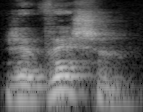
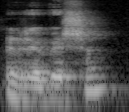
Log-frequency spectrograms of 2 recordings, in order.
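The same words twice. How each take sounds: First: The second syllable is stressed and louder. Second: The second syllable is not the stressed one. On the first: The speaker calls it right. "you have to stress that syllable" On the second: The speaker calls it wrong. "not revision"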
